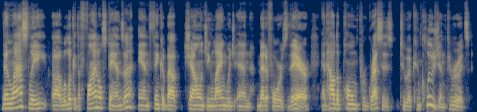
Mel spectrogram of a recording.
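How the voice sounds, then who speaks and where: A middle-aged man talks through a poem for his class in a recorded lecture. His voice sits at a middle pitch, and he keeps putting open questions to his students. When he quotes the poem, he slows to a careful, deliberate reading. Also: a bit bright. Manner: thoughtful, asks questions, slows to read poem lines aloud. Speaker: literature teacher.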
